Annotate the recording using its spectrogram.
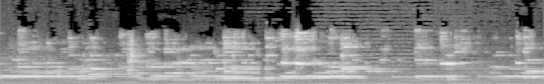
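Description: Background ambient music: a steady low drone under a cluster of chiming, bell-like notes that comes in at the start.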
